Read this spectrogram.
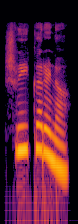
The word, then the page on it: ಸರಕರಣ: sarakaraṇa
